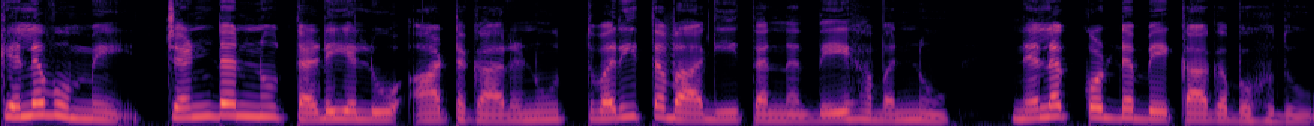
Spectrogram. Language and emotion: Kannada, neutral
